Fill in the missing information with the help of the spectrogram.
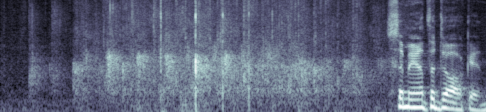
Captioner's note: attendees applauding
